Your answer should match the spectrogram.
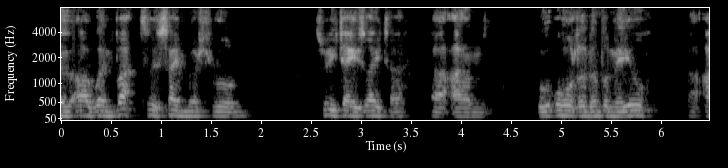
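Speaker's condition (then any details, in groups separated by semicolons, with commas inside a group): Cerebral palsy; present from birth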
